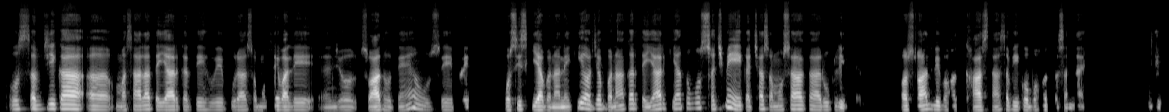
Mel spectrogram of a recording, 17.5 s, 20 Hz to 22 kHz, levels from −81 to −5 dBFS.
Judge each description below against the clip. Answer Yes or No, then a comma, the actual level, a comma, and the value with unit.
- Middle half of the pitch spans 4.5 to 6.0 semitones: No, average, 2.9 semitones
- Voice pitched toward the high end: No, low, 125 Hz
